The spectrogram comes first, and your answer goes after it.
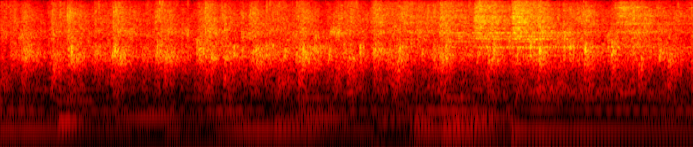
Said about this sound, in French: on peut applaudir.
